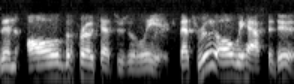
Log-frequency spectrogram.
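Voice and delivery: normal talking voice

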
